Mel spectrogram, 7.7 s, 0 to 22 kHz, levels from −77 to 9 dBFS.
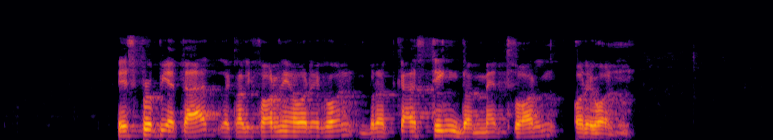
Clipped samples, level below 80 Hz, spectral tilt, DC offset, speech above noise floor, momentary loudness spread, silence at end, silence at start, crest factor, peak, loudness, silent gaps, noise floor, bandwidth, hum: under 0.1%; -62 dBFS; -5 dB/octave; under 0.1%; 58 dB; 9 LU; 1.45 s; 1.2 s; 18 dB; 0 dBFS; -16 LUFS; none; -74 dBFS; 7.8 kHz; none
